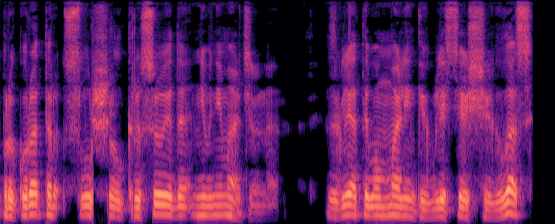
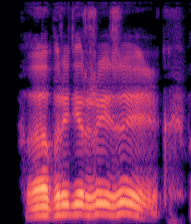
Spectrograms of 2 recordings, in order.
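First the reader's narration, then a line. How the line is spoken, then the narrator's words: Grumbled, official. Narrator (Russian): проворчал субпрокуратор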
